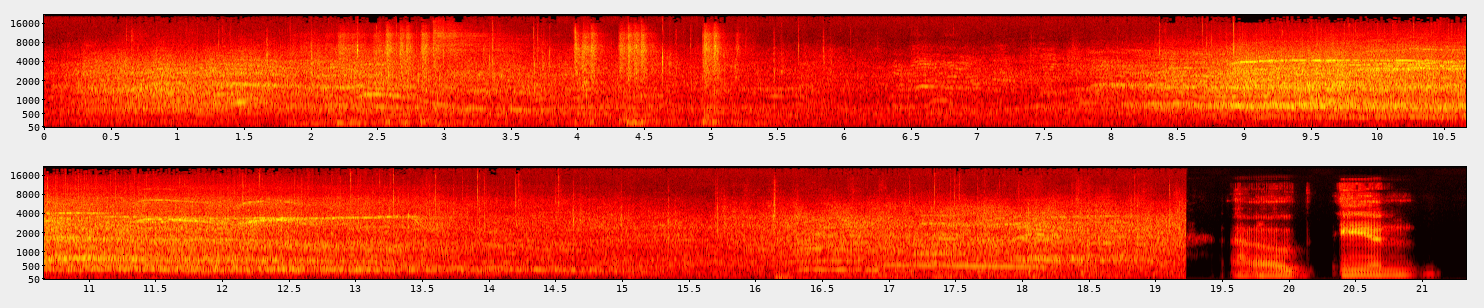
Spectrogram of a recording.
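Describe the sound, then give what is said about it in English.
A large prison audience of inmates roars, cheering and clapping when the performer mentions the warden, in a loud, sustained wave that swells midway and slowly eases off, followed by a brief burst of someone speaking. “Uh, whenever he mentions the warden, you get a nice round of uh, from the very captive crowd.”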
